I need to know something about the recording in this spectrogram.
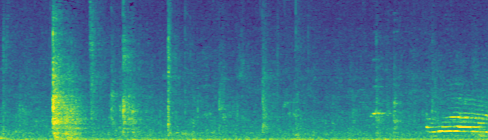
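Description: Animal calls: a sharp, harsh cry about half a second in, a few shorter cries after it, and near the end a longer call with several overtones that falls in pitch.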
